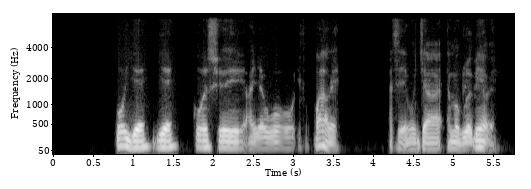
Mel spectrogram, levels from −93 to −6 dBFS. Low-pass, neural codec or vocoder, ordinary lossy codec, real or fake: 7.2 kHz; vocoder, 22.05 kHz, 80 mel bands, Vocos; none; fake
